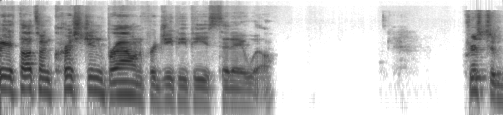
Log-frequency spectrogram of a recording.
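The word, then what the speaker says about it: Braun: time um what are your thoughts on Christian Brown for gpps today will Christian Brown yeah it's pronounced brown but spelled Brown yeah it's actually pronounced Christian Brown yeah it's I know it's ridiculous but yeah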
